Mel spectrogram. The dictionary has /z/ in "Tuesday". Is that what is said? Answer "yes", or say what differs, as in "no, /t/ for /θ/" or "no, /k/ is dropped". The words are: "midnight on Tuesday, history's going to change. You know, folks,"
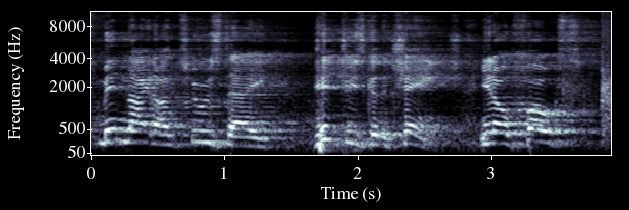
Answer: yes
